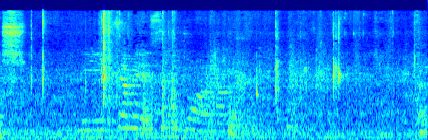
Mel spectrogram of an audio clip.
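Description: Faint, indistinct voice in the background over a low steady hum, with a few light clicks.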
